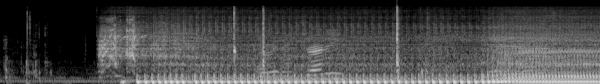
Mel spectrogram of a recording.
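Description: A quad bike engine starts up and idles with a rapid putter.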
